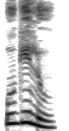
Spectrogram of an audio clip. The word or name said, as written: ಉಕ್ಕಲು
